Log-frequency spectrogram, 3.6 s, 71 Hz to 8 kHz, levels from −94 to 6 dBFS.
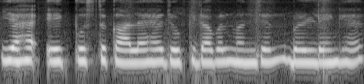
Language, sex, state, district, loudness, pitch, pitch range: Hindi, female, Bihar, Samastipur, -16 LUFS, 250 Hz, 240-260 Hz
